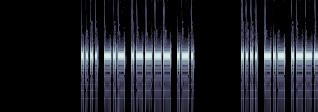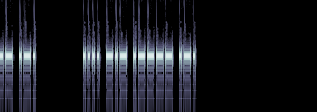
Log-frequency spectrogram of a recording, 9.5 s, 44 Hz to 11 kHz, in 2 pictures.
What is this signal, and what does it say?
Morse code, heard as a keyed tone, about 36 wpm, 700 Hz. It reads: HK1R HK1R HK1R
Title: DXCC-100 Call Signs - 4 Characters - Repeated 3x - 35wpm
